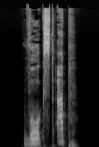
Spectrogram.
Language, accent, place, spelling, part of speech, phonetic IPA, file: German, Germany, Berlin, wogst ab, verb, [ˌvoːkst ˈap], De-wogst ab.ogg
- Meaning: second-person singular preterite of abwiegen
